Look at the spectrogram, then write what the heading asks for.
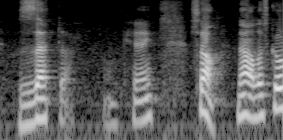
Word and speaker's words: zeta: Z and I was in Canada for a while Zed but in Spanish Zeta okay so now let's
